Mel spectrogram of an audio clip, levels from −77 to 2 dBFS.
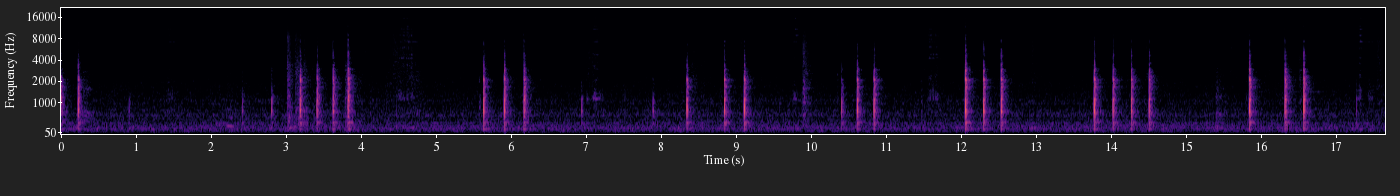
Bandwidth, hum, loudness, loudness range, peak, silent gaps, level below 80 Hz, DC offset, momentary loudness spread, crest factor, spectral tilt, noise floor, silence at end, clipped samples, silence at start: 16.5 kHz; none; -36 LUFS; 4 LU; -8 dBFS; none; -82 dBFS; under 0.1%; 24 LU; 32 dB; -3.5 dB/octave; -58 dBFS; 0.3 s; under 0.1%; 0 s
